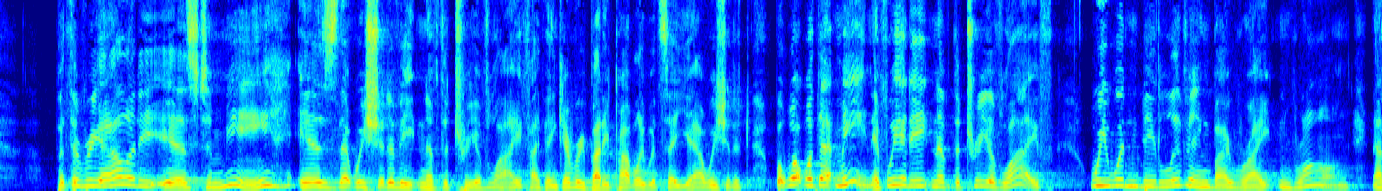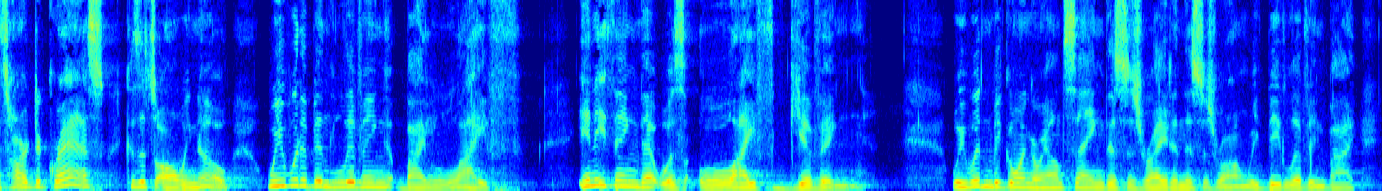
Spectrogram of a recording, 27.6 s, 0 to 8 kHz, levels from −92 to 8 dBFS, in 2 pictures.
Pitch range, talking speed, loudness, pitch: 160-235 Hz, 190 wpm, -29 LUFS, 195 Hz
